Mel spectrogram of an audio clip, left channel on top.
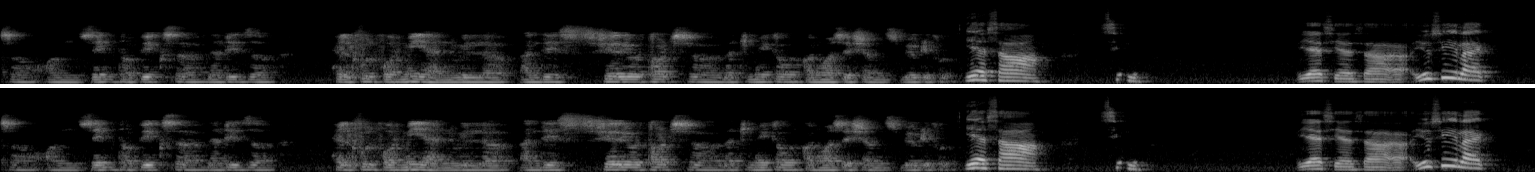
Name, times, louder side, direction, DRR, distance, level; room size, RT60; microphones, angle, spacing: voice 1, 0.0-2.7 3.3-9.5, equal, 40° right, -8 dB, 7.9 m, -36 dB
voice 2, 9.7-10.4 11.0-11.4 13.0-14.8, right 1 dB, 10° right, 9 dB, 0.7 m, -27 dB
12.0 x 12.0 x 3.2 m, 0.38 s
head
